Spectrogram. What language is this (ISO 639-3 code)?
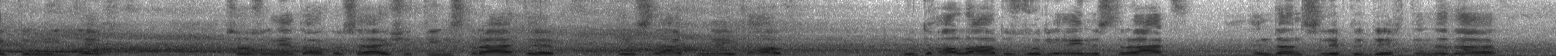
nld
